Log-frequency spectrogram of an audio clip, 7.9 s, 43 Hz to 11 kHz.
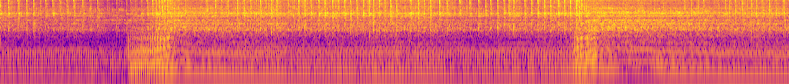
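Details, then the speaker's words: Stihl FS55 brushcutter that kept dying then wouldn't start, despite new plug and carburettor; bright buzzy two-stroke picks up cleanly on two quick throttle blips and settles back evenly. Cause was simply a clogged exhaust/muffler. "Muito bem. Problema, simplesmente escapamento entupido. Mais nada."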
